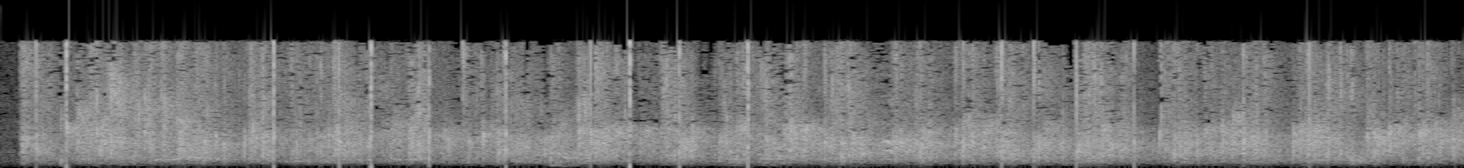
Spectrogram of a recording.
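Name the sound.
audience clapping hands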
